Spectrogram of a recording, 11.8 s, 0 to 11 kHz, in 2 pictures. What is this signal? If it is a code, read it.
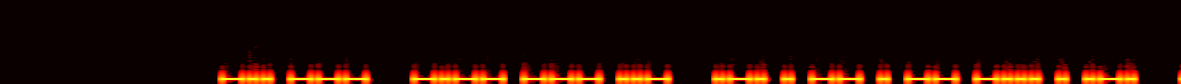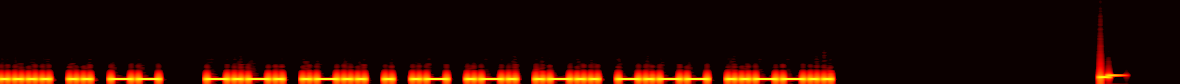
Morse code, heard as a keyed tone, about 34 wpm, 700 Hz. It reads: DO YOU REMEMBER HIM CLEARLY?
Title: Sentences from Top 1300 Words 35wpm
